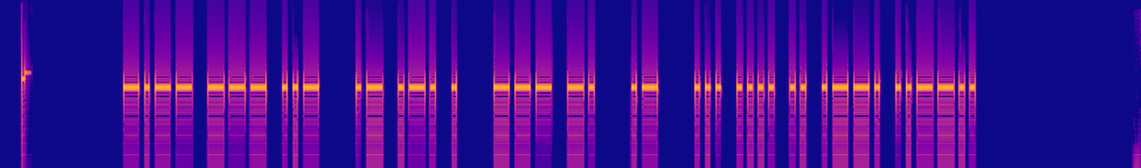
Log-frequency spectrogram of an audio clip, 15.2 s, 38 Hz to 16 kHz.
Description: Morse code, heard as a keyed tone, about 17 wpm, 700 Hz. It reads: YOU ARE ON A SHIP?
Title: Sentences from Top 1000 Words - Review Part 2 - 17wpm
